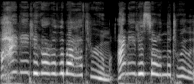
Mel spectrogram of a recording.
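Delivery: mock insistent yell, voice pitched way up. Retelling arguing with young nurses during labor: retelling own yelling at nurses. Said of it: "yelling at them".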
